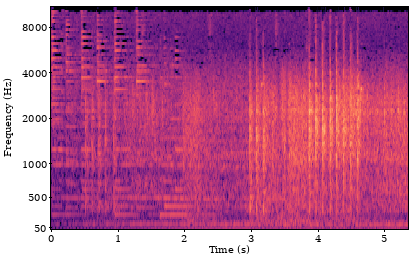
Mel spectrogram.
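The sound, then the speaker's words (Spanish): Gunfire sound effect in an audio drama: the first shots and grenade explosions of an attack. Bursts of rapid gunfire crackle over a low rumbling background, growing denser and louder midway with a rattling series of shots, with no voices. “Los primeros disparos y la explosión de las primeras granadas sumieron a Teresa en tal estado de terror”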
